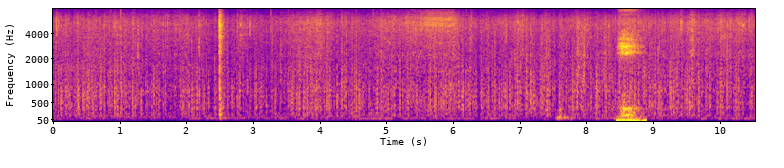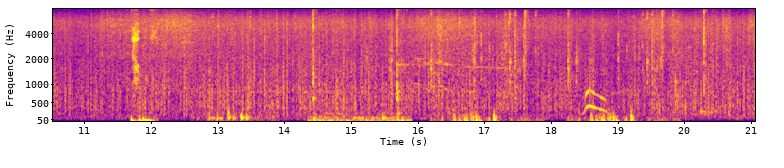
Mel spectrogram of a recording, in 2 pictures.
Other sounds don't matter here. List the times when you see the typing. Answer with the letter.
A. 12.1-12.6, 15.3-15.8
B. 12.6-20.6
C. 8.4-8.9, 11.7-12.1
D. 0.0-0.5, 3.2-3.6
B.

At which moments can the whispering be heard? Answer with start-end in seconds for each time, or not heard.
8.4-8.9, 11.7-12.1.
